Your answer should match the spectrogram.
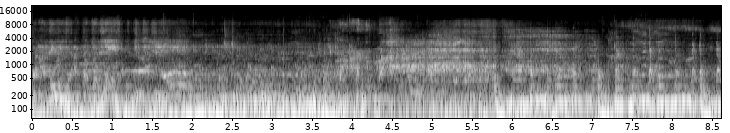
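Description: Loud dance music from a DJ loudspeaker, heavy in the bass and distorted by the recording.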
